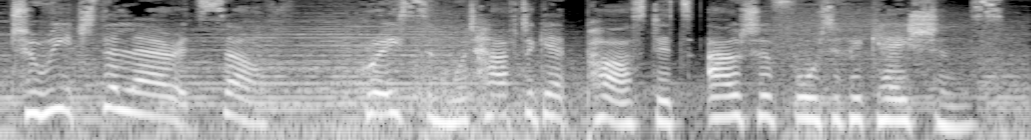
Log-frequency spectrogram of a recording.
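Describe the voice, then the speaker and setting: An actress playing a composed woman officer who recounts a war in a measured, formal game narration. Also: fairly high pitch, natural voice. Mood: solemn, measured. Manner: measured, solemn, formal storytelling. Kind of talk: scripted game cutscene narration. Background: music.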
